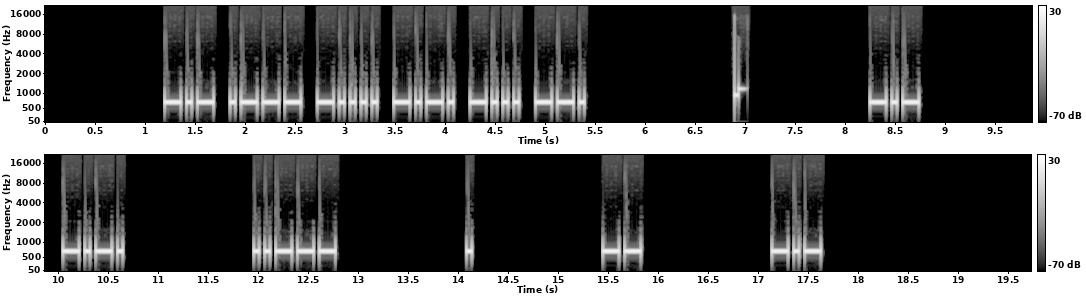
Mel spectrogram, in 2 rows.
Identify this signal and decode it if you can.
Morse code, heard as a keyed tone, about 22 wpm, spaced as for 9 wpm, 700 Hz. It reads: KJ6CBG KC2EMK
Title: USA Call Signs - 6 Characters - 8x Character Spacing - 22wpm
